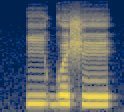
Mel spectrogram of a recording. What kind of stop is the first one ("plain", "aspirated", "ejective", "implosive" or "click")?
plain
